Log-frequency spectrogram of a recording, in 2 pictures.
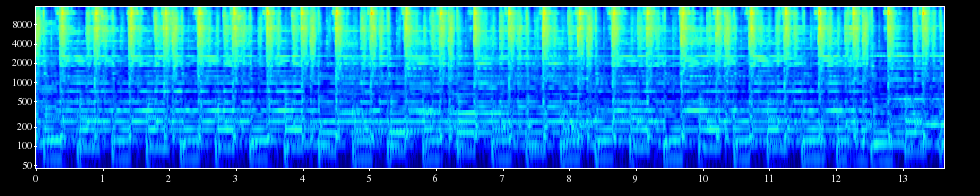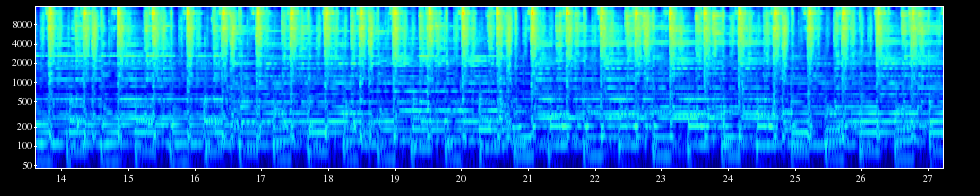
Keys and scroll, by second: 16.3 m, 17.3-19.2 typing, 21.0 ctrl+z.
